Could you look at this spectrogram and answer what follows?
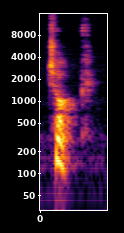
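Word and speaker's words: çok: word for very is chalk chalk it's spelled c with a little tail on the C which gives us the equivalent to c h in English Okay chalk CH so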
